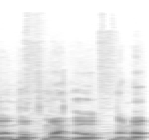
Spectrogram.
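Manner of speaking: put-on slipping accidentally into a Russian accent. Repeating another speaker's accent by accident: slipping into a Russian accent. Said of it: "I went Russian".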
